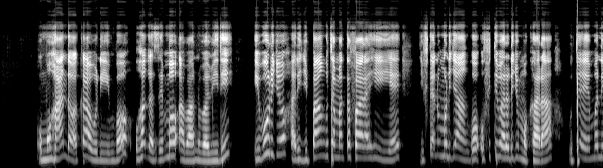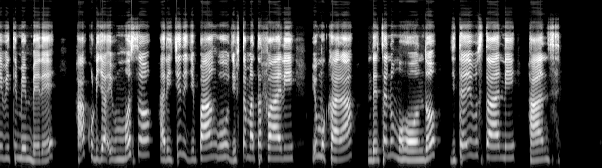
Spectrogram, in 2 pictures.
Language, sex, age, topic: Kinyarwanda, female, 18-24, government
